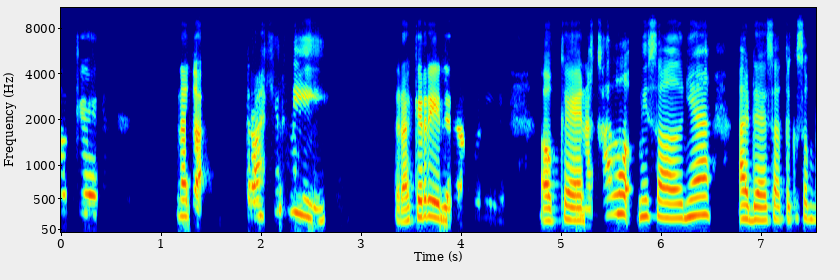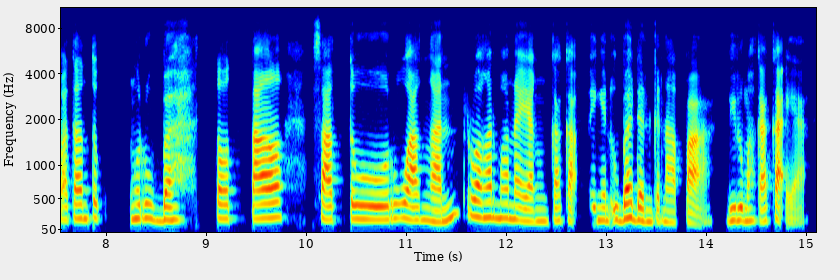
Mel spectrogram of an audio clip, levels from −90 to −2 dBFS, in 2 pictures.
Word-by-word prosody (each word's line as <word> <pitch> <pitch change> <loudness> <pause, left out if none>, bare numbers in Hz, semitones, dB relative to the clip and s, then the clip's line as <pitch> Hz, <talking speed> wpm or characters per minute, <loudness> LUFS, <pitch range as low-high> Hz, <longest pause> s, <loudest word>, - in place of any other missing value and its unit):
Oke. 285 0 -11 0.9
Nah 245 - +5
Kak, - - +4 0.4
terakhir 240 +8 -3
nih 265 -5 +1 0.8
terakhir 180 +6 +2
nih 235 -2 +7
dari 180 - -3
aku - - -13
nih. 435 -2 -33 0.5
Oke, 180 +3 +1 0.2
nah 175 0 -5
kalau 275 +2 +2 0.2
misalnya 225 0 +2 0.5
ada 195 -1 +3
1 195 -1 -4
kesempatan 210 -1 -2
untuk 220 -2 -5 0.3
merubah 195 -2 0 0.4
total 210 0 +4 0.4
1 195 0 +1 0.4
ruangan, 190 -6 +2 0.2
ruangan 230 -2 +3
mana 205 -2 -1
yang 170 0 -2
Kakak 180 0 -2
pengen 185 -1 -5
ubah 215 +4 +5
dan 180 -3 +2
kenapa? 155 -2 -1 0.2
Di 180 - -2
rumah 180 -1 -1
Kakak - - +2
ya. - - -8
205 Hz, 135 wpm, -24 LUFS, 185-225 Hz, 0.9 s, nih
